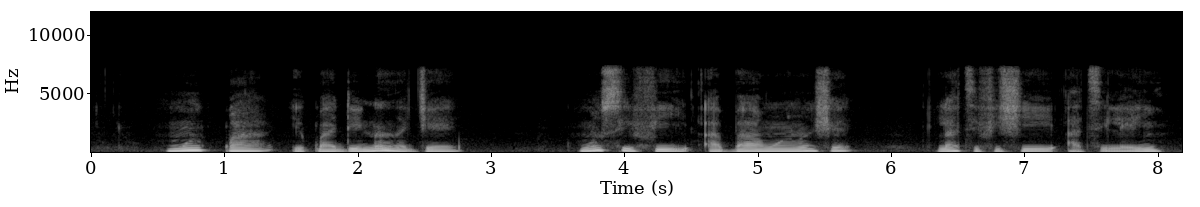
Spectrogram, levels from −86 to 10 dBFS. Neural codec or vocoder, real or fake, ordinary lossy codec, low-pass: none; real; MP3, 64 kbps; 7.2 kHz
